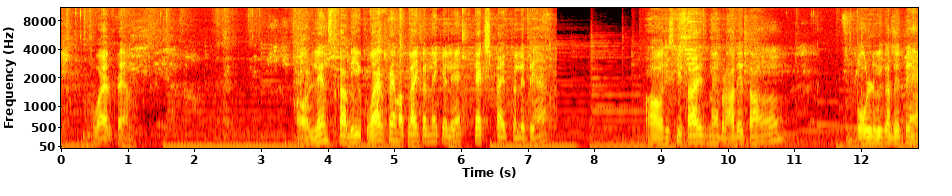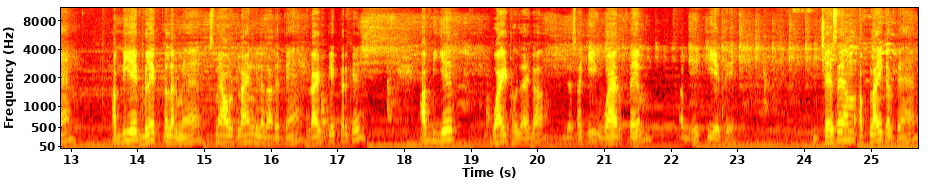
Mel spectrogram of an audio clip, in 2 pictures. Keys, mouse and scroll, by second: 7.6 Caps_Lock, 7.6 click, 7.8-8.9 typing, 10.2 click, 13.2-13.6 scroll down 1, 14.0 click, 15.1-16.6 scroll up 1, 16.9 right click.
